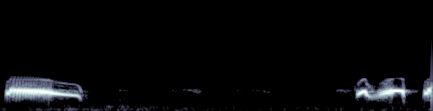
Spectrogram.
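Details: Lure spotted dove cooing to prompt other doves: a long, slightly falling coo, a pause, then a short wavering note beginning the next phrase.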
